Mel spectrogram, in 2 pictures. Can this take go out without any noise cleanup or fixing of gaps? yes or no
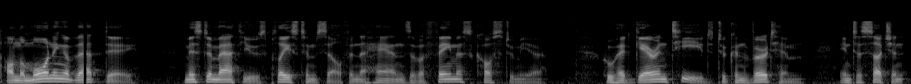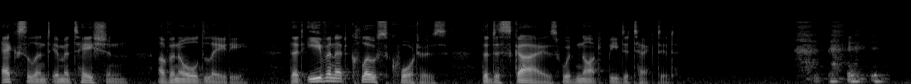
no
